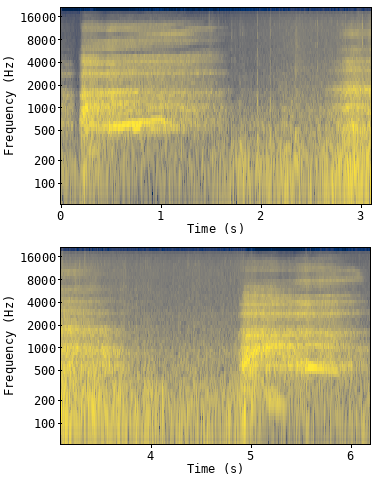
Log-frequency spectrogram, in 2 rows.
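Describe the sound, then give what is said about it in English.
Huff breathing exercise, with deep breaths in and forceful breaths out until they huff, heard as three loud, airy breath bursts spaced about a second apart. No one speaks. “Doing 4 huff breaths, whereas you take a deep breath in and you breathe out till it actually huffs.”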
